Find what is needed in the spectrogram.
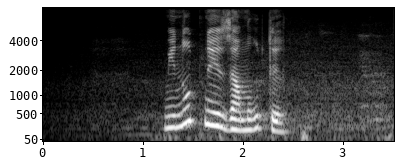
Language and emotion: Russian, neutral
